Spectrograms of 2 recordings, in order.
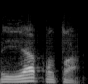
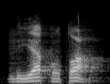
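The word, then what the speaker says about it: لِيَقْطَعْ: gimana tafad H Hah liyaqta jazakumullah Khairan Ustaz Nah betul liyaqta nanti buat Ustaz ini jadi ibtidanya dengan mengkasrahkan huruf lam ya Li ya kan liyaqta yang tadinya sukun menjadi kasrah wallahuamab sudah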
